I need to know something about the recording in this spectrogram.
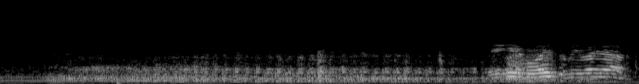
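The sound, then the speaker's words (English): A heavy truck engine rumbles steadily with a low, droning drone as the truck arrives, holding a fairly even level throughout; near the end a voice breaks in over the motor noise. “There's a truck getting here.”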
